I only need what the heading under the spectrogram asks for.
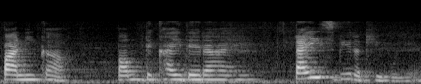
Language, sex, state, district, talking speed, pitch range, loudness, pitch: Hindi, female, Madhya Pradesh, Dhar, 170 wpm, 175-225 Hz, -20 LUFS, 215 Hz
